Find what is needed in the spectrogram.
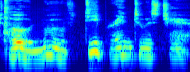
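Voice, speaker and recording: The voice sits at a low-to-middle pitch and moves at a fairly slow pace. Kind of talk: classroom read-aloud. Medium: read story. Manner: gentle, warm.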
